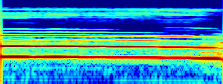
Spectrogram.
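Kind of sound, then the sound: animal, wolf howling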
